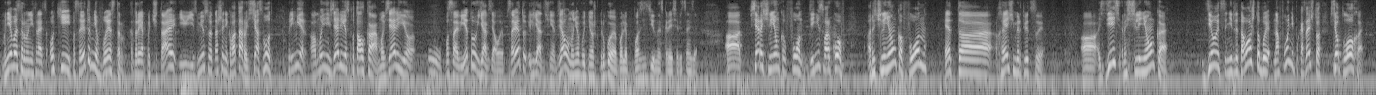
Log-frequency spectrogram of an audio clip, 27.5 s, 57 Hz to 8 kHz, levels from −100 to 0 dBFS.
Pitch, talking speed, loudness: 170 Hz, 165 wpm, -25 LUFS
